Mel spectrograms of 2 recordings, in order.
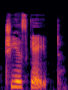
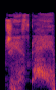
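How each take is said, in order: First: Said in the usual way. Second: Hushed, suspenseful whisper; breathless storyteller whisper; dramatic whisper. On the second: Real, not acted. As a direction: whisper it like a plot twist.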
